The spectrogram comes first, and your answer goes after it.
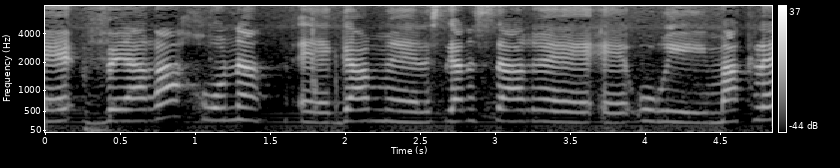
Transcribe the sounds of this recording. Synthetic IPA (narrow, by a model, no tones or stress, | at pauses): veaʁaːχʁo̞na | eɡamelesɡanasaʁeʔuʁimakle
